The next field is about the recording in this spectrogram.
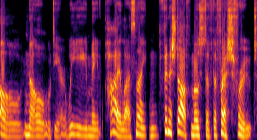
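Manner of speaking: resonant, rounded, sonorous gnome voice. Voicing a gnome who answers Taz's request for apples, in a low sonorous gnome voice. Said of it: "with a surprisingly like low and sonorous voice for a gnome".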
